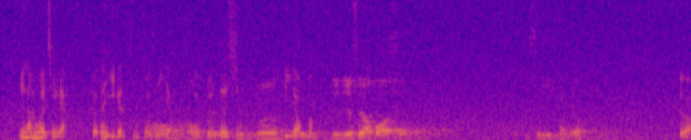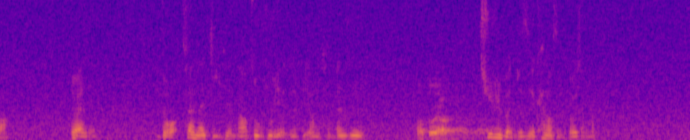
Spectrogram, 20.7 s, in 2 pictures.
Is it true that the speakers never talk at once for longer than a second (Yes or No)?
No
